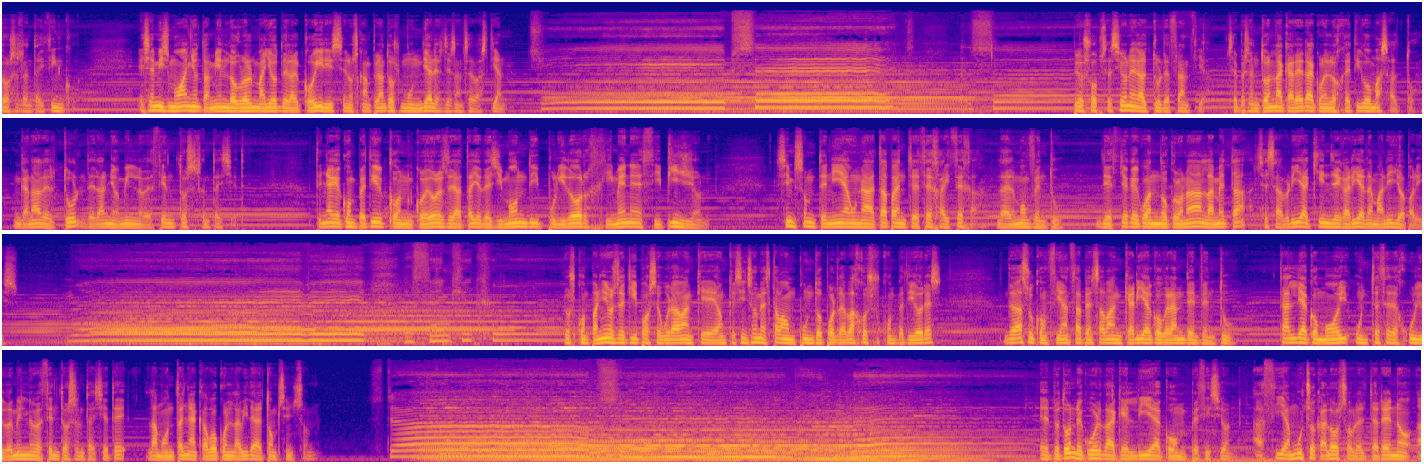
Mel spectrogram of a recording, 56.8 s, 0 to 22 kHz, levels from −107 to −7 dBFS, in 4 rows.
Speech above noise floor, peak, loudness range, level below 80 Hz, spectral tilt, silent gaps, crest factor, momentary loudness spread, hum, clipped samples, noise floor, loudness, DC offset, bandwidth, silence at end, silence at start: 36 dB; -8 dBFS; 4 LU; -50 dBFS; -6.5 dB/octave; none; 18 dB; 13 LU; none; under 0.1%; -62 dBFS; -26 LUFS; under 0.1%; 15 kHz; 0 s; 0 s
